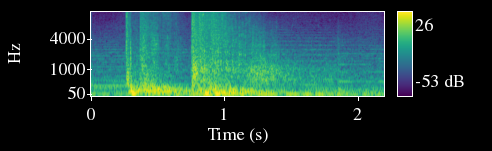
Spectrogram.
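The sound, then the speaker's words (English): Gunfire in a shootout among townsfolk: two sharp, loud blasts about half a second apart, each followed by a heavy rumbling decay that lingers to the end. “The air fills with gun blasts and smoke. The townsfolk don't even have time to raise their weapons. Cloak's guns chatter back and forth,”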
